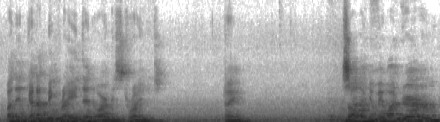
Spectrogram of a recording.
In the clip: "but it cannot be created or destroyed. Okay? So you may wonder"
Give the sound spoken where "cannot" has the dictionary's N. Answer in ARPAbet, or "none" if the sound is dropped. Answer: N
